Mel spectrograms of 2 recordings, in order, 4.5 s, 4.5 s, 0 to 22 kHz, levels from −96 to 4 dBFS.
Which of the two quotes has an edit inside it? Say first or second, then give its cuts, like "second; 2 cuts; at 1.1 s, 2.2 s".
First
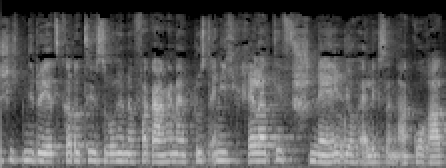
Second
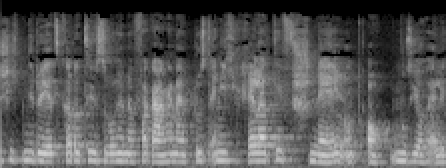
first; 1 cut; at 3.4 s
